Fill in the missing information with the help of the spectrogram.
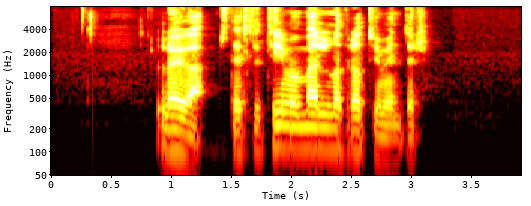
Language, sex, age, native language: Icelandic, male, 30-39, Icelandic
